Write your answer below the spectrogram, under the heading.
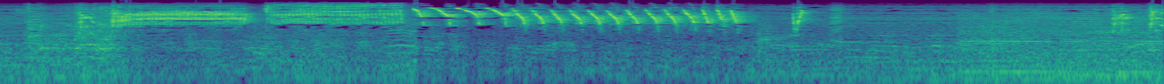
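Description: Streaked weaver: two harsh, sizzling buzzes, then a quick run of about fifteen high ticking notes that slide lower, followed by a few scattered chips.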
